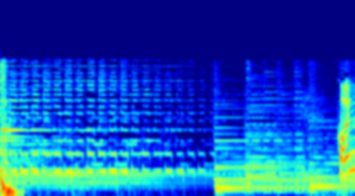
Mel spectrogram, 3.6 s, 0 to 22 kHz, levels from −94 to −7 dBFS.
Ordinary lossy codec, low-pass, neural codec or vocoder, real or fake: none; 7.2 kHz; none; real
